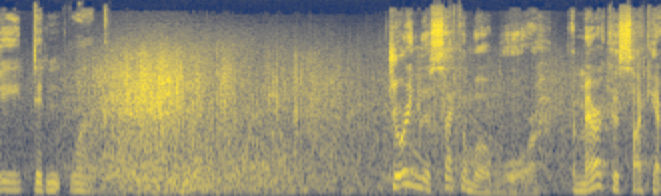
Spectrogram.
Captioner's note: bombs roaring, guns firing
